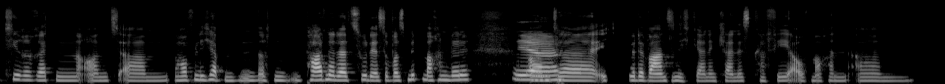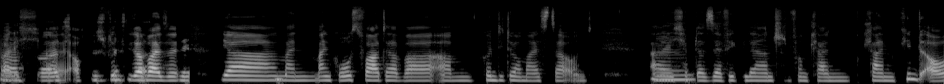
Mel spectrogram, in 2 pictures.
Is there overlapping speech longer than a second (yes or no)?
yes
